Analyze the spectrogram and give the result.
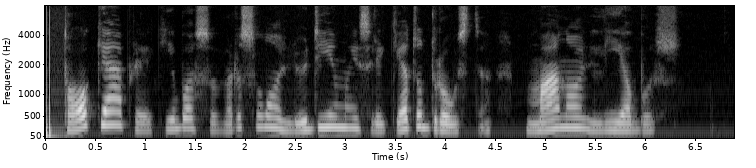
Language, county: Lithuanian, Vilnius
